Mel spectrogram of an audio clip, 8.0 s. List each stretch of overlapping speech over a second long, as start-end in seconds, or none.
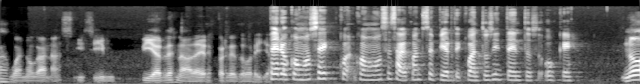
none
